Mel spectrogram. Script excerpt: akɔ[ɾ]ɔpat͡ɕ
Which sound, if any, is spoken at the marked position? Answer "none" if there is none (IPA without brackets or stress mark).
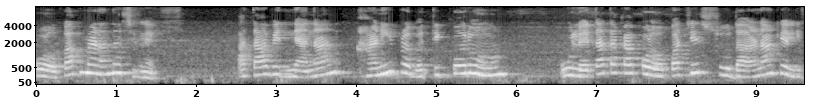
ɭ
